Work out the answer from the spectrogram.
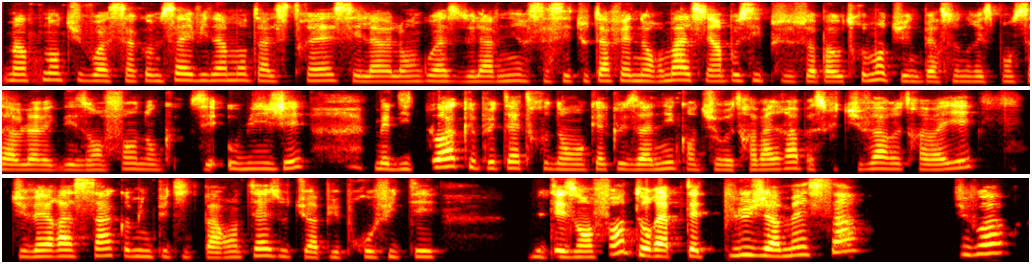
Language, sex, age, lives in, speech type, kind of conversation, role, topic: French, female, 45-49, France, conversation, advice, advisor, Comment gérer une perte d’emploi soudaine et l’incertitude sur mon avenir financier ?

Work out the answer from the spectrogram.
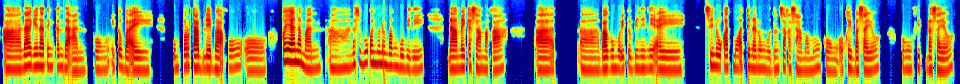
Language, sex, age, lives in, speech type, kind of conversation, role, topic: Filipino, female, 40-44, Philippines, conversation, advice, advisor, Paano ako pipili ng damit na akma sa pangangatawan ko?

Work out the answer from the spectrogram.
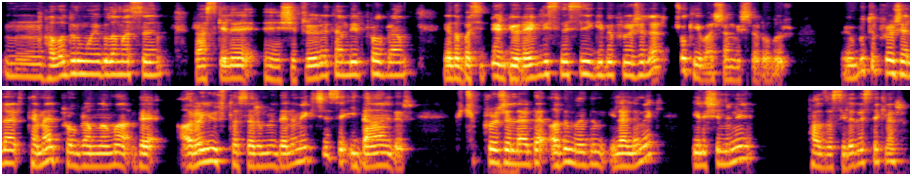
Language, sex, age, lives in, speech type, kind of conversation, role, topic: Turkish, male, 35-39, Spain, read, expert-assistant, expert, Yeni öğrendiklerimi kalıcı kılmak için neler yapabilirim?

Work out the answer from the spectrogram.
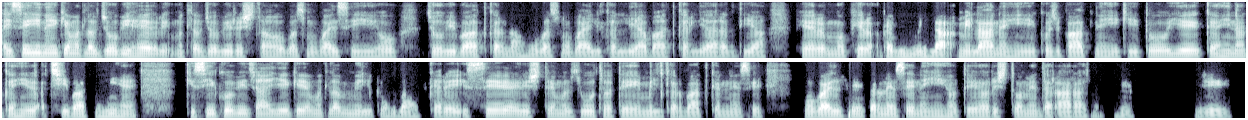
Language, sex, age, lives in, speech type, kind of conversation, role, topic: Hindi, male, 20-24, India, conversation, unstructured, none, क्या आपको लगता है कि मोबाइल फ़ोन हमारी बातचीत को खराब कर रहे हैं?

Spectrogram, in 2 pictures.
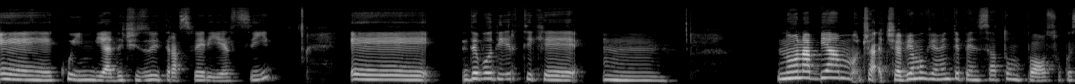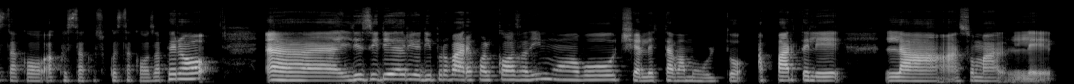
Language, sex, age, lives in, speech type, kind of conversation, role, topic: Italian, female, 40-44, Germany, conversation, podcast, guest, Cosa significa per te sentirti a casa lontano dalla patria?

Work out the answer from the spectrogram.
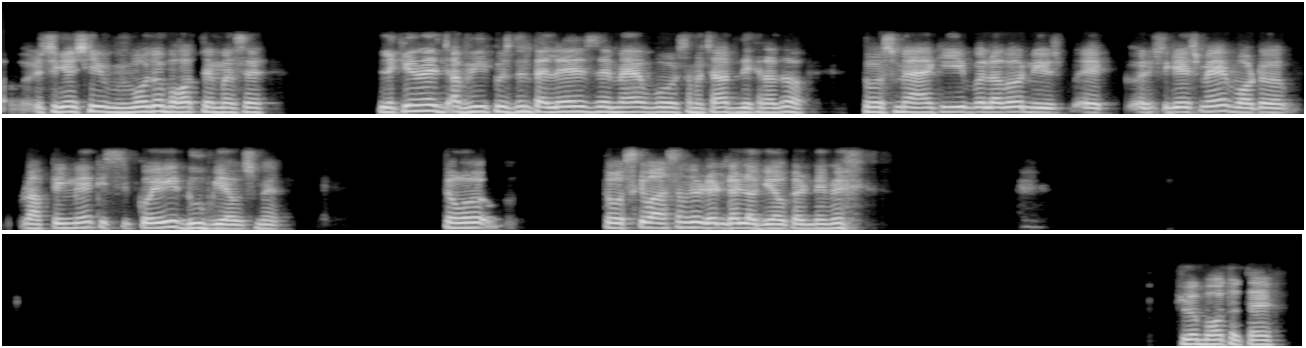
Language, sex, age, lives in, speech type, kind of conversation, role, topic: Hindi, male, 18-19, India, conversation, unstructured, none, गर्मी की छुट्टियों में आप पहाड़ों पर जाना पसंद करेंगे या समुद्र तट पर?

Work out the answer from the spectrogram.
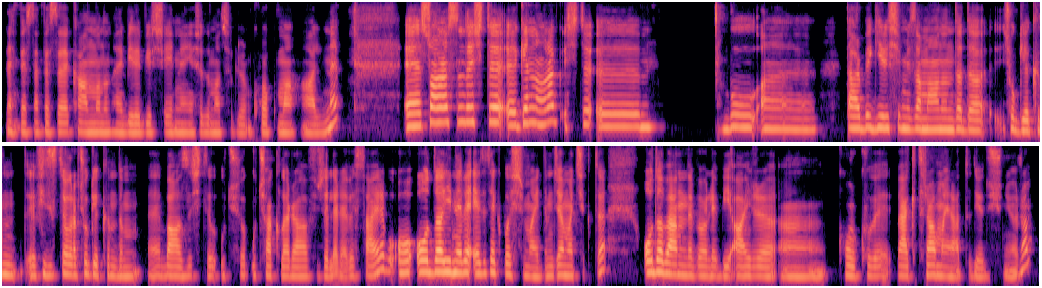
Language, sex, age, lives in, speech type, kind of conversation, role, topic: Turkish, female, 30-34, Germany, conversation, advice, user, Hızlı sakinleşmek için hangi nefes egzersizleri işe yarar?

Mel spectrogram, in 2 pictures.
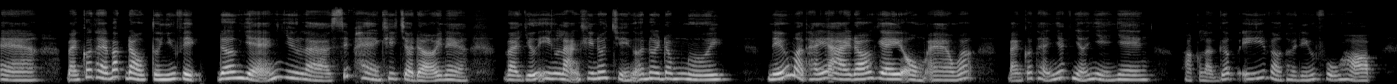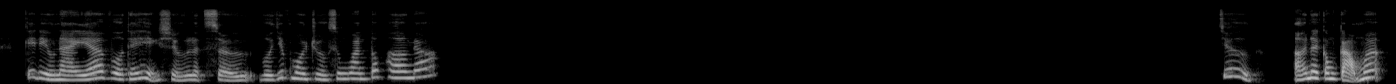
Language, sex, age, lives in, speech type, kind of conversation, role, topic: Vietnamese, female, 45-49, United States, read, expert-assistant, expert, Ý nghĩa của việc giữ gìn trật tự nơi công cộng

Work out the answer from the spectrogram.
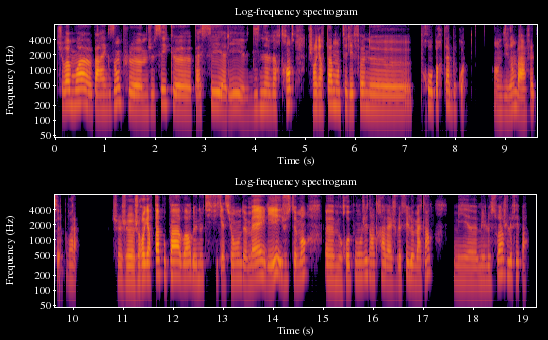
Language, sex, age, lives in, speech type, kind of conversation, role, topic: French, female, 35-39, France, conversation, podcast, guest, Comment fais-tu pour équilibrer ton travail et ta vie personnelle au quotidien ?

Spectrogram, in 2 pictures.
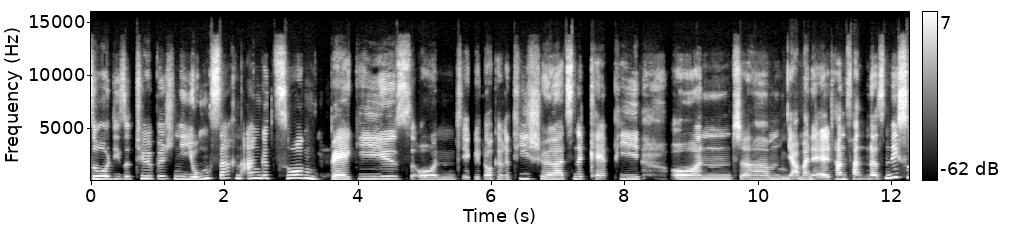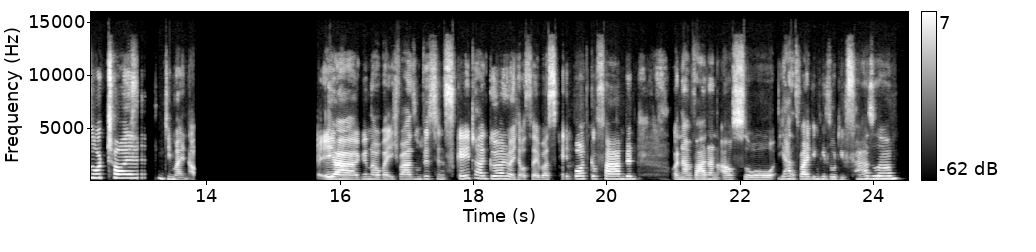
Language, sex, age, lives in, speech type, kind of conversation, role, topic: German, female, 35-39, Germany, conversation, podcast, guest, Wie hat sich dein Kleidungsstil im Laufe der Jahre verändert?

